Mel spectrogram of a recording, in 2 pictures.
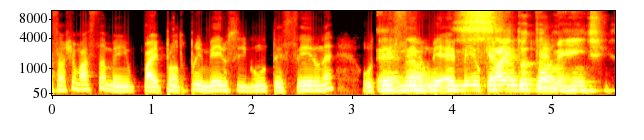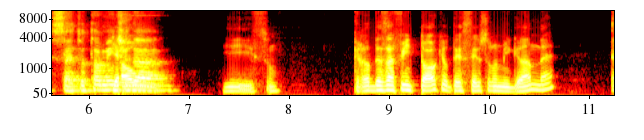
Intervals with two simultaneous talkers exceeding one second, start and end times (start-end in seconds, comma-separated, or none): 3.3-5.1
